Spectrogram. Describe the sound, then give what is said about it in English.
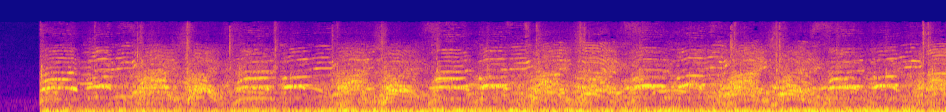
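Crowd of protest marchers in a city street, marching from Greenwich Village to Times Square against a court, with many voices shouting and chanting together in a loud, continuous roar and frequent sharp vocal accents. “thousands marched from Greenwich Village to Times Square protesting the court. But the massive outpouring was widely peaceful, mostly almost entirely peaceful. Here's some sounds.”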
